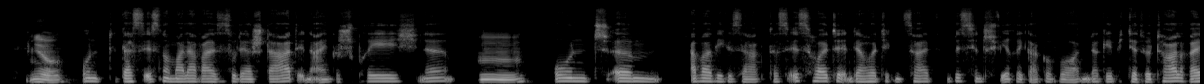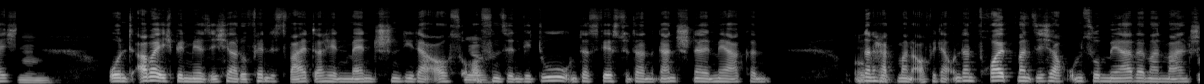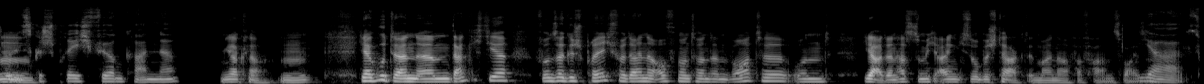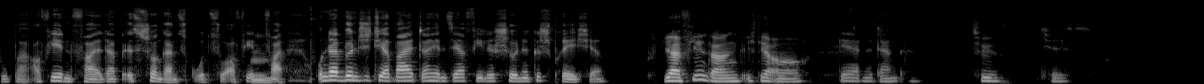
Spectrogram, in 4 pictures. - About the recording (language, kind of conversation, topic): German, advice, Wie kann ich Gespräche vertiefen, ohne aufdringlich zu wirken?
- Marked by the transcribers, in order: other background noise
